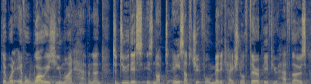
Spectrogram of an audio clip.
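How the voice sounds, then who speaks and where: A man, a priest giving a gentle, conversational homily in a church, often repeating himself. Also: mid-range voice, slight background noise. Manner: gentle, conversational, with frequent repetitions. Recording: long church reverb.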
